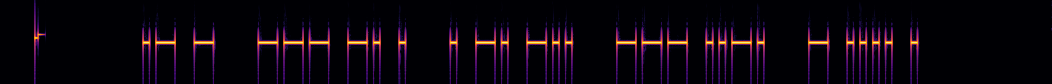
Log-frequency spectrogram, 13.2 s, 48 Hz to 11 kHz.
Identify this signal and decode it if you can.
Morse code, heard as a keyed tone, about 15 wpm, 700 Hz. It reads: AT ONE END OF THE
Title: Sets of 5 Words Encore 15wpm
